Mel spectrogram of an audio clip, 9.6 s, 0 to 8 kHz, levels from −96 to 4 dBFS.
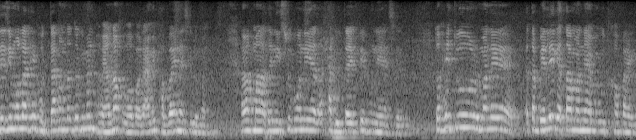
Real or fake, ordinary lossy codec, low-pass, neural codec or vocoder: real; none; none; none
